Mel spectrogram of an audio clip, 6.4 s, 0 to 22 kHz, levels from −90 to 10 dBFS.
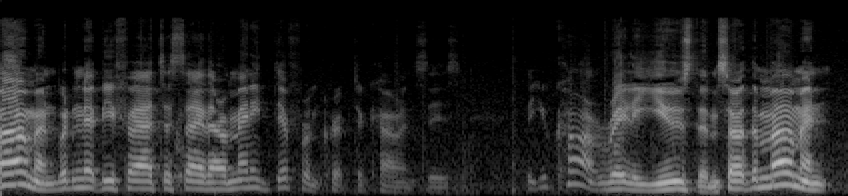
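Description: From 3.18 to 5.52 s, automatic gain rising: the input having fallen about 12 dB, the gain control climbs about 6 dB, swelling voice and room noise together and regaining half the loss. The waveform envelope and spectrogram noise floor ramp up together.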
